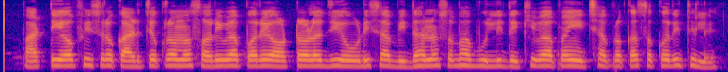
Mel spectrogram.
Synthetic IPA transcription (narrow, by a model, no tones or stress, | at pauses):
paʈiɔpʰisɾɔkaɾd͡ʒɔkɾɔmɔsɔɾibapɔɾeɔʈɔɭɔd͡ʒioɽisabid̪ʱanɔsɔbʱabʱulid̪ekʰibapaĩitːʃʰapɾɔkasɔkɔɾit̪ʰile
